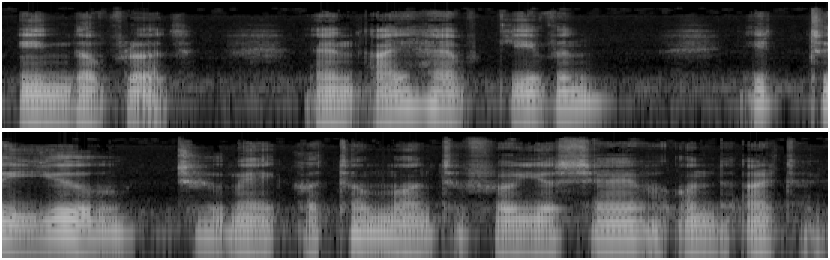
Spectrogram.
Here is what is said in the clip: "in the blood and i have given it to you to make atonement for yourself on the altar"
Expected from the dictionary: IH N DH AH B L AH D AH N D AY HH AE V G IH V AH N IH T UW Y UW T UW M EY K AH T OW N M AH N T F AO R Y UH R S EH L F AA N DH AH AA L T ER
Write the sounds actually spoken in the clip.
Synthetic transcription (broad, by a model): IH N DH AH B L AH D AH N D AY HH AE V G IH V AH N IH T UW Y UW T UW M EY K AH T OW M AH N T F AO R Y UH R S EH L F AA N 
